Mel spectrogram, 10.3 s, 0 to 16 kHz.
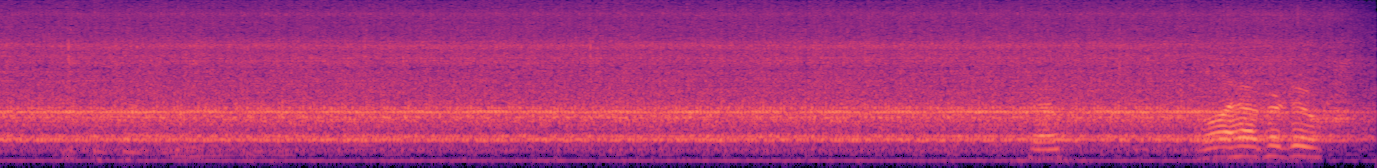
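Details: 1996 Ford Mustang idling after an AC compressor with a bad pulley was replaced and the serpentine belt refitted: smooth, even hum with no knocks or stumbles; new compressor has good compression and bearings, normal idle.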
